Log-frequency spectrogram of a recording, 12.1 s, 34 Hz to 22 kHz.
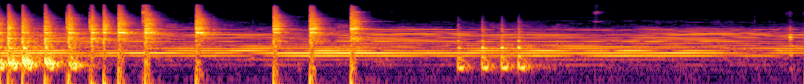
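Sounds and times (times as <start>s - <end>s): drums struck hard: 0.0s - 2.4s
steady drone: 0.0s - 12.0s.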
